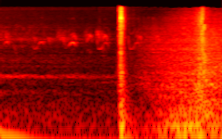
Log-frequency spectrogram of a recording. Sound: door closes

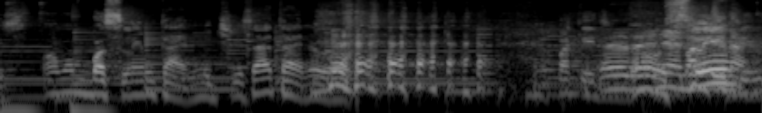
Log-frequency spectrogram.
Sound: laughter

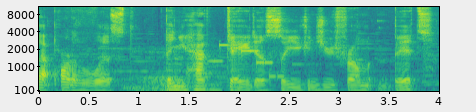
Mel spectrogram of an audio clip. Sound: data Sound Effect

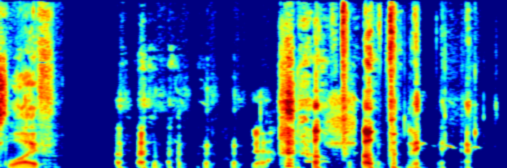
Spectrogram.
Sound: chuckles

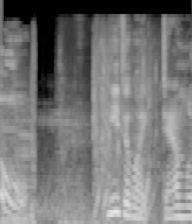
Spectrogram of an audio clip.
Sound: creaking

